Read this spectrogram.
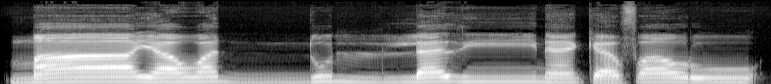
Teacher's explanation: یا کے اوپر زبر پڑا، واو کو دال کے ساتھ ملایا ہے اور دال کو پھر لام کے ساتھ ملانا ہے، کیونکہ واو جب دال کے ساتھ ملے گا پھر دال لام کے ساتھ ملے گا تو یہ شدات کی وجہ سے ہے، تو ان کو بڑے پختگی کے ساتھ ادا کرنا ہے اور میم الف زبر ما کو تھوڑا الف مدہ کی وجہ سے لمبا کرنا ہے۔ ما یود الذین کفروا، یہاں پہ رو جو ہے یہ را موٹا ہے۔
